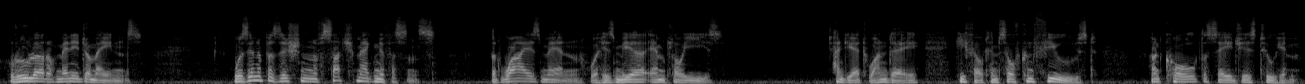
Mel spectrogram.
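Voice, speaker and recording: Low-pitched man reading a story, dry sound. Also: lively intonation, darkish tone, dry recording. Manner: measured, deliberate, formal. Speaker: reader. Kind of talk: scripted story narration.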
